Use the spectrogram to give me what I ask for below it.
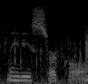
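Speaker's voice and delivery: ordinary delivery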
